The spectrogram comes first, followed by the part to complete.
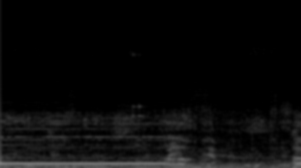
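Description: A man's voice singing one long held note, steady in pitch, that dips and breaks off about a second and a half in.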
